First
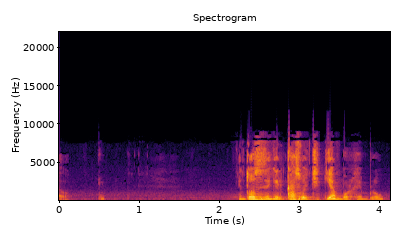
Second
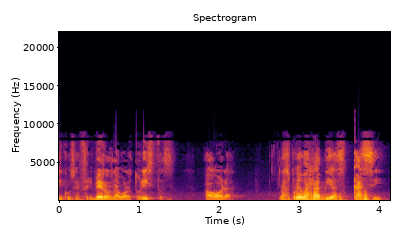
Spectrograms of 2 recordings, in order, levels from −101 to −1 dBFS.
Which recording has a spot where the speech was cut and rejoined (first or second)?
second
